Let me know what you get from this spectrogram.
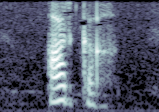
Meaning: box, case, coffer
- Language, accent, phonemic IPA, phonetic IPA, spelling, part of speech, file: Armenian, Eastern Armenian, /ˈɑɾkəʁ/, [ɑ́ɾkəʁ], արկղ, noun, Hy-արկղ.ogg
